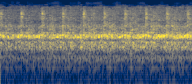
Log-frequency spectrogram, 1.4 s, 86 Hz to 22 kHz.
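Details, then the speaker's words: 1994 Ford F350, 7.3L IDI diesel, nearly 25 years old, glow plugs just replaced, idling: a loud, rapid, metallic bang-bang knock from the bottom end. The shop suspects a cracked piston or bad rings; the engine also has severe blowby and leaks oil. "a loud knock and banging noise especially here at coming up in the bottom and"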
